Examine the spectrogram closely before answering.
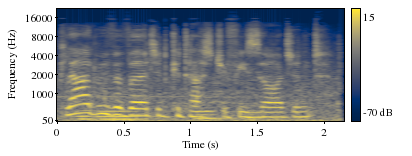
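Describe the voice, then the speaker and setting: An actress playing a composed, dryly teasing Victorian adventurer in a video game. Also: female voice, mid-range voice, expressive, moderate pace, close to an everyday voice. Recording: loud music behind the voice.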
